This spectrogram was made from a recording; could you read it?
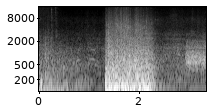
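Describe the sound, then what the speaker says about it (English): Cannon fire in a war strategy video game, a single loud booming blast that lands abruptly and rumbles for about a second before fading, with quieter game sounds before and after. "Let's get a cannon in there."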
